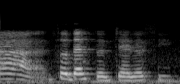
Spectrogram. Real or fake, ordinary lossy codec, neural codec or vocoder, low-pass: real; AAC, 48 kbps; none; 7.2 kHz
